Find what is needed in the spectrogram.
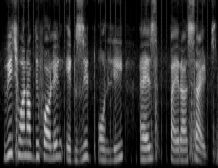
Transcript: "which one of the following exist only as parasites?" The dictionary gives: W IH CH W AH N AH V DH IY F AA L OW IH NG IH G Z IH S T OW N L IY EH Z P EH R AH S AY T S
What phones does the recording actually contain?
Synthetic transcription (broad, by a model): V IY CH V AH N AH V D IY F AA L OW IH NG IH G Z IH T OW N L IY EH Z P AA R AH S AY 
